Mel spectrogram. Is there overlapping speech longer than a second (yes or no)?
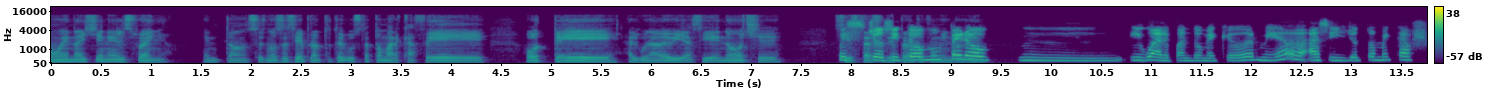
yes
